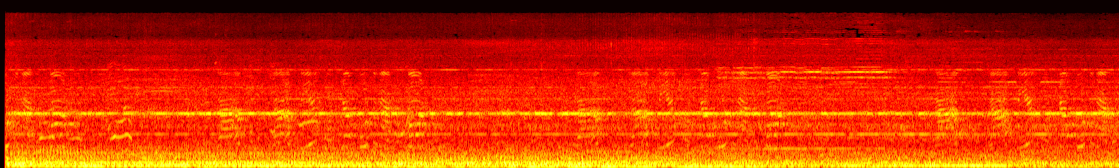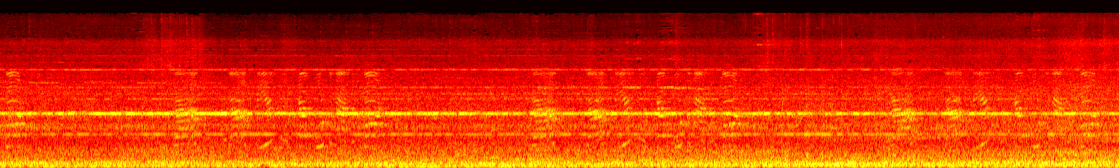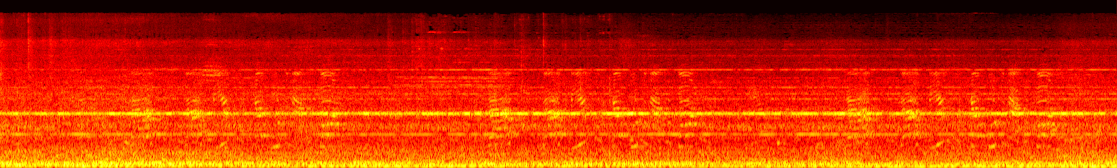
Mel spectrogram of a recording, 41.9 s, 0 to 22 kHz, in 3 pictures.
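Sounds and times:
level crossing warning alarm: 0.0 - 41.9.

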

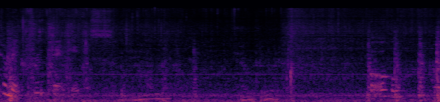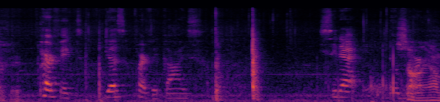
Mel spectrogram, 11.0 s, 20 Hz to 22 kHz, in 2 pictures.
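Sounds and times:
batter sizzling in a pan: 0.0 - 11.0.

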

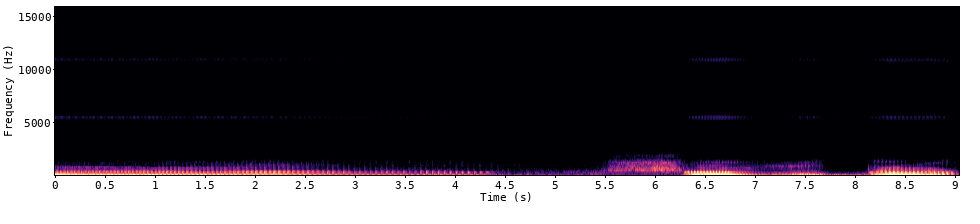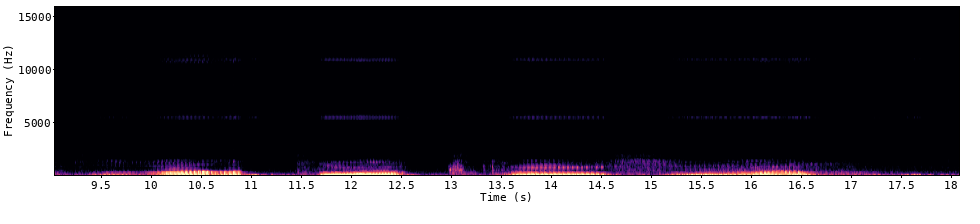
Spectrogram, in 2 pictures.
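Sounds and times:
slowed-down deep roaring voice: 0.0 - 18.0.

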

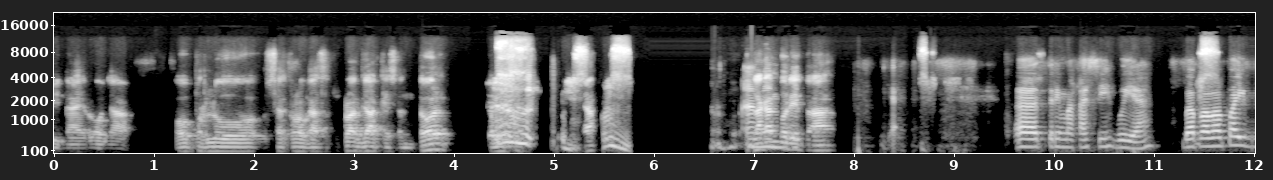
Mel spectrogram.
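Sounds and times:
person throat-clearing: 4.4 - 5.9.

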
